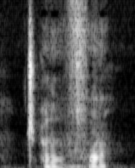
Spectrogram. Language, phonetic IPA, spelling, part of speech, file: Adyghe, [t͡ʂʼəfa], чӏыфэ, noun, Чӏыфэ.ogg
- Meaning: debt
